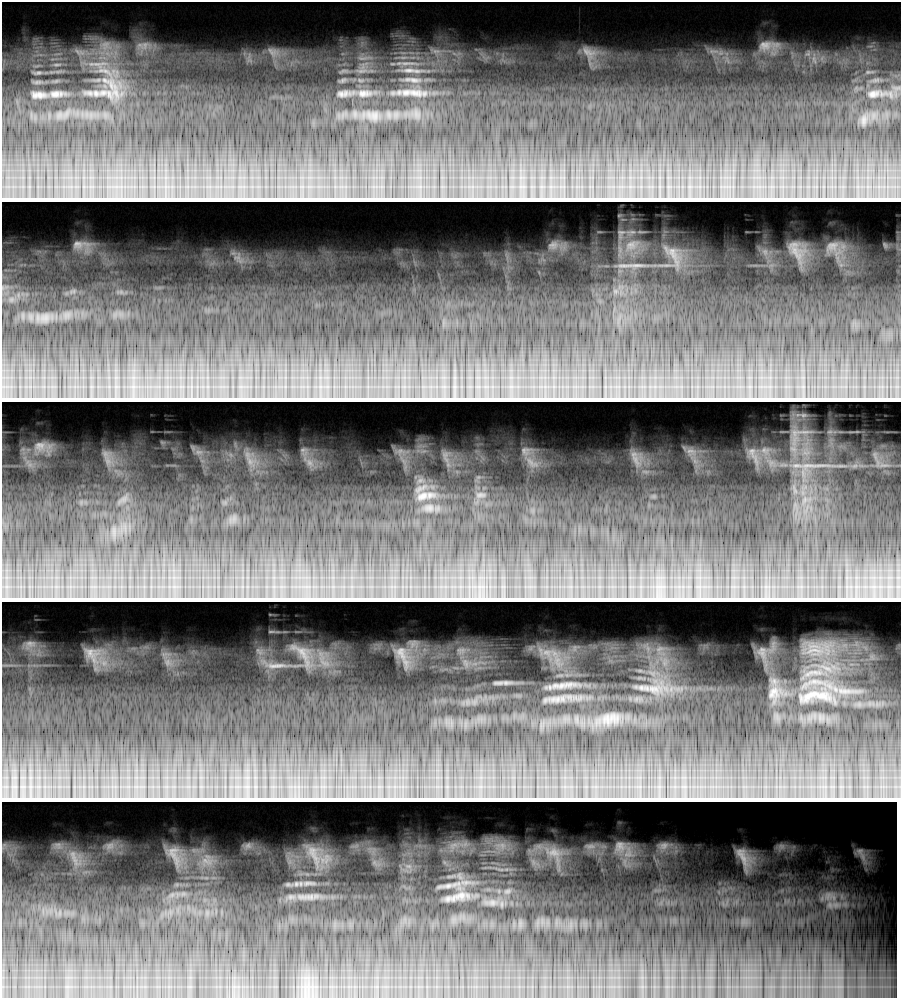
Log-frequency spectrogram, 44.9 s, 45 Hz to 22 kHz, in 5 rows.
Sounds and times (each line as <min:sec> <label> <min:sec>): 0:00.0 kids communicating across the backyard 0:44.9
